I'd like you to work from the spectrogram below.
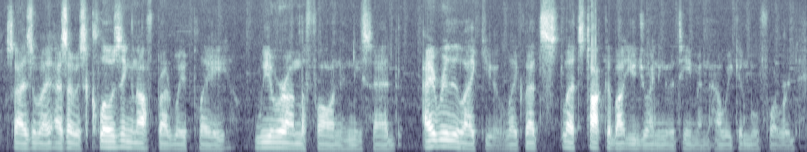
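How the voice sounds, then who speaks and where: Earnest reflective guy in his thirties, mellow tone, kinda low. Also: fast talker, hardly any pauses. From United States. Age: 30s. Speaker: theater co-producer, guest. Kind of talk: interview conversation.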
